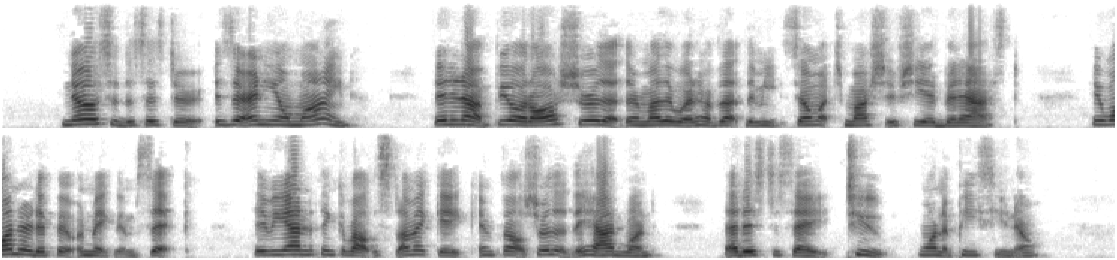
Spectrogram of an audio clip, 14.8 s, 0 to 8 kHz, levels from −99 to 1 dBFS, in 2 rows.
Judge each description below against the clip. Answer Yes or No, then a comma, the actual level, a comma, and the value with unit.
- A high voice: Yes, high, 235 Hz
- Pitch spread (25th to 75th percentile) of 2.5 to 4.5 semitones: Yes, average, 2.9 semitones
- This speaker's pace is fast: Yes, fast, 260 wpm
